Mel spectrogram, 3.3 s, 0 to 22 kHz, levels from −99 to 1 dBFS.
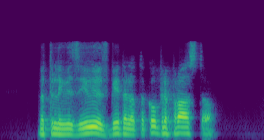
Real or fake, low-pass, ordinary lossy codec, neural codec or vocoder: fake; 7.2 kHz; none; codec, 16 kHz, 0.5 kbps, X-Codec, WavLM features, trained on Multilingual LibriSpeech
